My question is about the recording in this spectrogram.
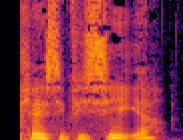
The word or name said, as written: klassificere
